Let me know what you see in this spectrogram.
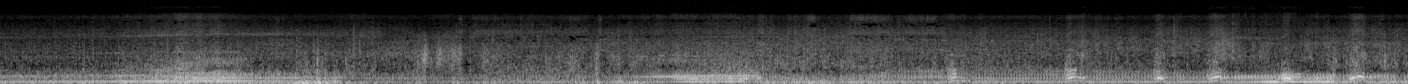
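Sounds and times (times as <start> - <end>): motorcycle engine cruising: 0.0 - 14.0
wind rush on microphone: 0.2 - 10.2.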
